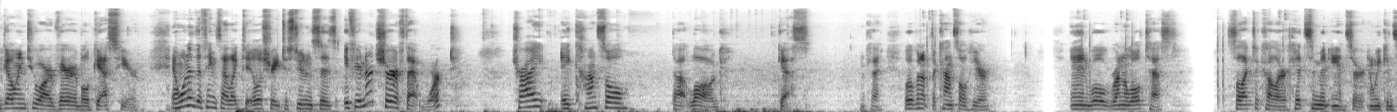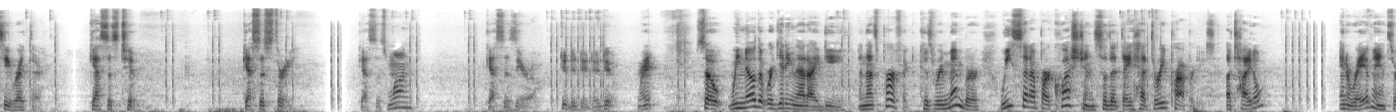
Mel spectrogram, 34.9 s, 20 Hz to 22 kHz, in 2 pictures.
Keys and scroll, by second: 8.5-10.4 typing.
